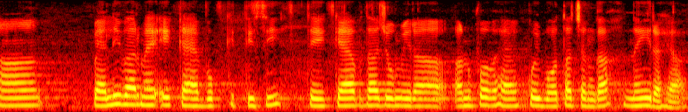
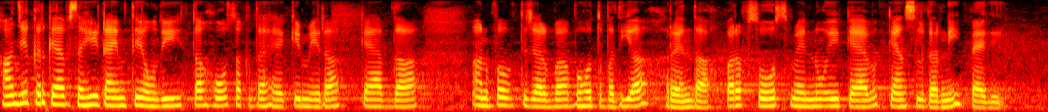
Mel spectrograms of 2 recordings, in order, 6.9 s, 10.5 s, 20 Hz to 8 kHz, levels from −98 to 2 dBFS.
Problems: background sounds at intervals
